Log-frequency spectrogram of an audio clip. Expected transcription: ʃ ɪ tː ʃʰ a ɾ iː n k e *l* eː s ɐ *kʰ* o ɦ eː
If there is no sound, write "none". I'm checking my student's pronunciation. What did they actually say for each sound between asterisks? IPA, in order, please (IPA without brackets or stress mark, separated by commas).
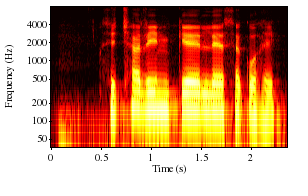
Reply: l, k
